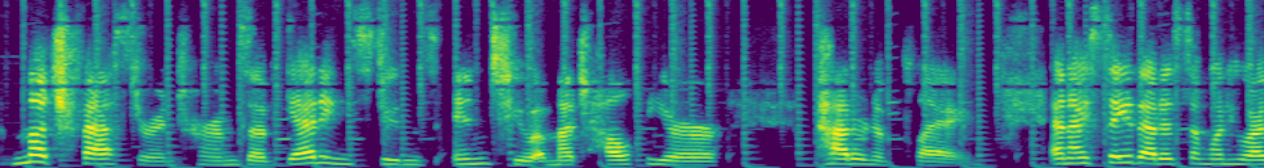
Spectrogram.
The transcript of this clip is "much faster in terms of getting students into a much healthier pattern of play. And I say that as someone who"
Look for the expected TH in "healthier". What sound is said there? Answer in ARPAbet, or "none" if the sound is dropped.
TH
